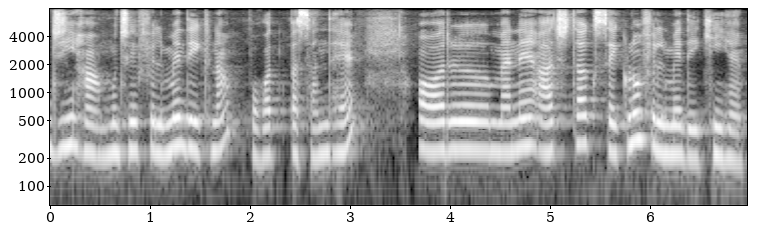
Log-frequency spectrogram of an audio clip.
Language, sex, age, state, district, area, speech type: Hindi, female, 30-45, Madhya Pradesh, Bhopal, urban, spontaneous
